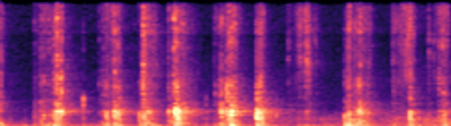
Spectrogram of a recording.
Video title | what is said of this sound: COOK WITH ME LIVE - FLATBREAD PIZZA 🍕- RECIPE IN DESCRIPTION! | listen to how crispy that is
